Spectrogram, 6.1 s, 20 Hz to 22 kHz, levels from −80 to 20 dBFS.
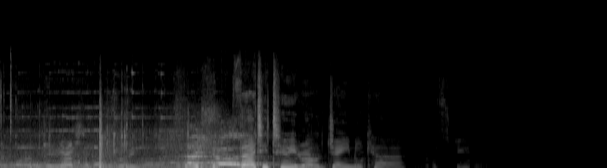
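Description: From 2.43 s to the end, truncation distortion on a fade: the fade-out, consistent with roughly 10-bit undithered quantisation, turns gritty, worst from 3.4 s.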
